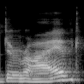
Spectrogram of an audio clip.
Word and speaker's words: derived: Berenice wants to know how to pronounce derived. So the solution was derived by. We have second syllable stress here.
